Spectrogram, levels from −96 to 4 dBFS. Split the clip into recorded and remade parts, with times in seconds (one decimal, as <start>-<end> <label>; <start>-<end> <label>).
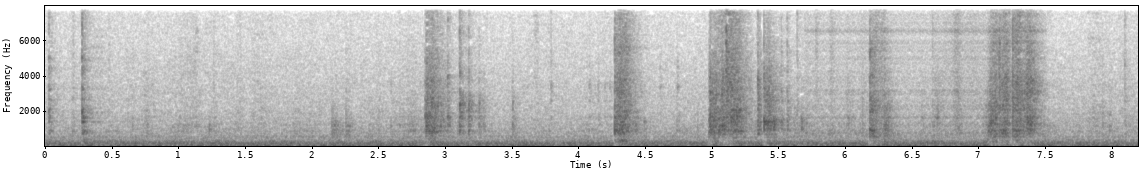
0.0-5.7 recorded; 5.7-7.5 remade; 7.5-8.2 recorded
